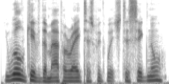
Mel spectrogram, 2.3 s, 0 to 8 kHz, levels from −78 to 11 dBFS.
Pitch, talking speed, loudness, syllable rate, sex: 130 Hz, 240 wpm, -18 LUFS, 6.1 syllables/s, male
